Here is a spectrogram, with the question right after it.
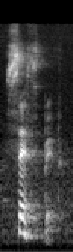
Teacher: donde tiene la mayor fuerza de voz césped en la penúltima sílaba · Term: palabra grave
